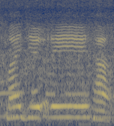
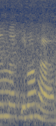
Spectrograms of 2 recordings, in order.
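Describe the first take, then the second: First: The middle vowel is tilted toward an 'e' sound. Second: The middle vowel is a plain open 'a' sound. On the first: The speaker calls it right. "harus dibaca majriha" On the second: The speaker calls it wrong. "tulisannya majroha"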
